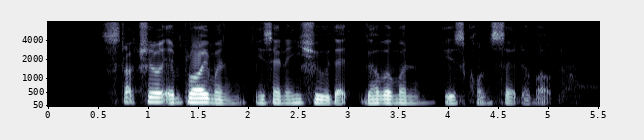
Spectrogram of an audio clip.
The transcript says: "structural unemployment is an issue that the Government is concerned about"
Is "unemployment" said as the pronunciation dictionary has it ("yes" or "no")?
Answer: no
